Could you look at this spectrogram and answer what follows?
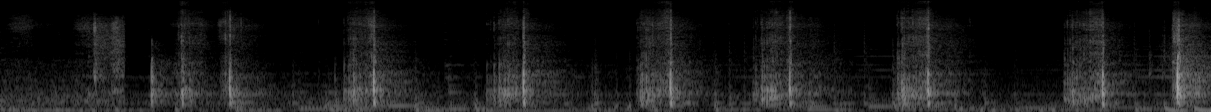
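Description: Young onion being chopped very finely with a knife on a board, a run of crisp, evenly spaced close-up chops, about a dozen over several seconds, with no talking.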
